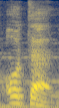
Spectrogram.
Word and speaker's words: hôtel: But in French, it's hôtel, right? Even though there's an H, the H is silent.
